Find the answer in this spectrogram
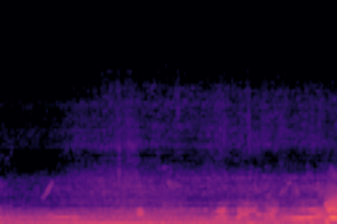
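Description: Faint voices calling out across a rugby league field, with a louder shout building near the end, over a steady low hum.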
